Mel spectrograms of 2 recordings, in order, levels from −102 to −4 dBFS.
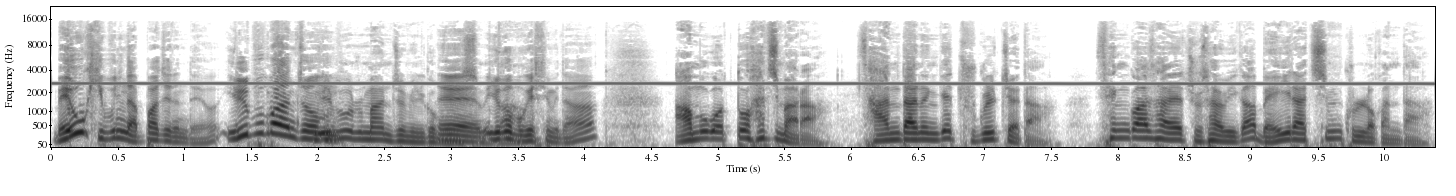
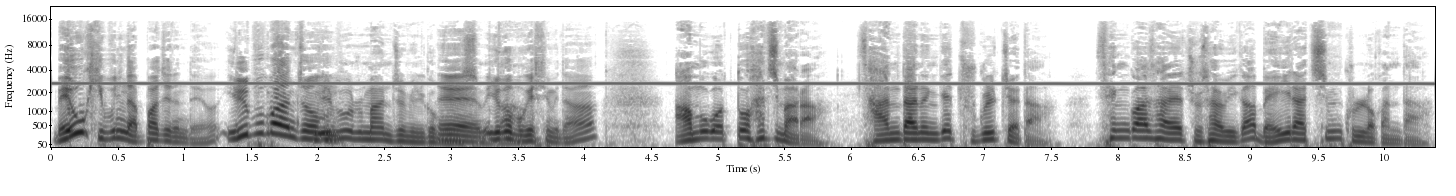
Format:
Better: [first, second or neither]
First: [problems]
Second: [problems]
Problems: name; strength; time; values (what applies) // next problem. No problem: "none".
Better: neither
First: high-pitched whine; noticeable; throughout; 2.5 kHz, 15 dB below the speech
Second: high-pitched whine; noticeable; throughout; 2.5 kHz, 15 dB below the speech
